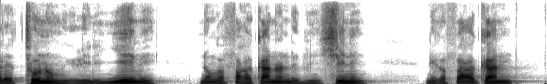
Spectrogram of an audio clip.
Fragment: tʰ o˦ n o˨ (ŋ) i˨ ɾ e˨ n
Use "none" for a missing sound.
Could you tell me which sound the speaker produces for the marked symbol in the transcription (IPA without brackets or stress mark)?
ŋ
